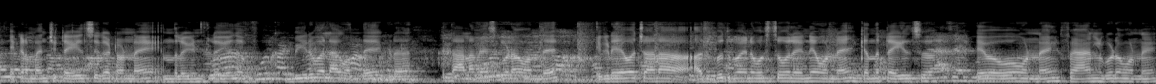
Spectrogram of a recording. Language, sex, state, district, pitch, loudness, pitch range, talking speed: Telugu, male, Andhra Pradesh, Srikakulam, 140 Hz, -19 LUFS, 135-145 Hz, 150 wpm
